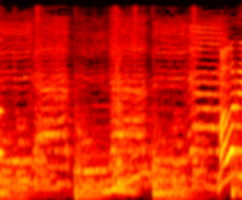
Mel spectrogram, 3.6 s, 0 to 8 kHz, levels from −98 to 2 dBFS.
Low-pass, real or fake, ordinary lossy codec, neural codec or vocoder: 7.2 kHz; real; none; none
